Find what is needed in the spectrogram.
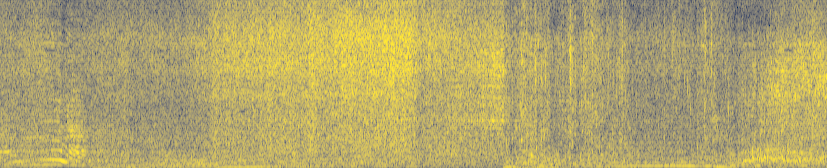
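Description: Rushing, churning water with a low musical score of long held notes that slide up and down over it.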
